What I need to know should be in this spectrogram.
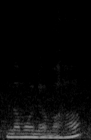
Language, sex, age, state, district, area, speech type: Sanskrit, female, 45-60, Maharashtra, Nagpur, urban, spontaneous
